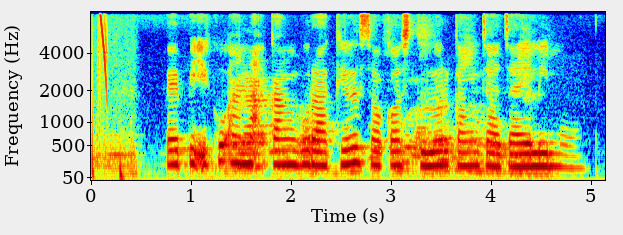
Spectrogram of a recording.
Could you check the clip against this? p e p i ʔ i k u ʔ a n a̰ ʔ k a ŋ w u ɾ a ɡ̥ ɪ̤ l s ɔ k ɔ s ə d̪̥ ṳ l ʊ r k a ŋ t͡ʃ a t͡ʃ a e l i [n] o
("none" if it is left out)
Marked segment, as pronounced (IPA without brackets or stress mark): m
